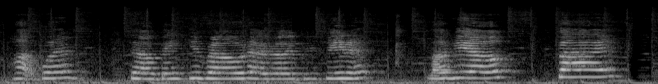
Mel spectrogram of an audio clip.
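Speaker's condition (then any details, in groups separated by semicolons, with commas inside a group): Cerebral palsy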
